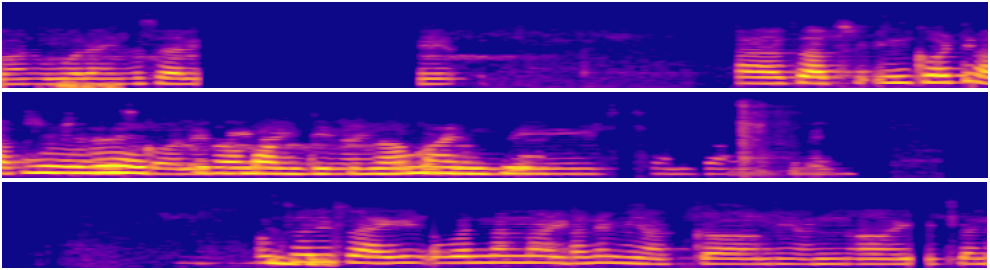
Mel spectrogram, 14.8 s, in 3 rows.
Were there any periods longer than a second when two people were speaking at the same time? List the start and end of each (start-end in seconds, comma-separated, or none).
5.1-7.6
